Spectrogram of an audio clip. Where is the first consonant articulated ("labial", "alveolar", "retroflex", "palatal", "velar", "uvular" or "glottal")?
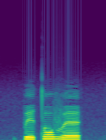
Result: labial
